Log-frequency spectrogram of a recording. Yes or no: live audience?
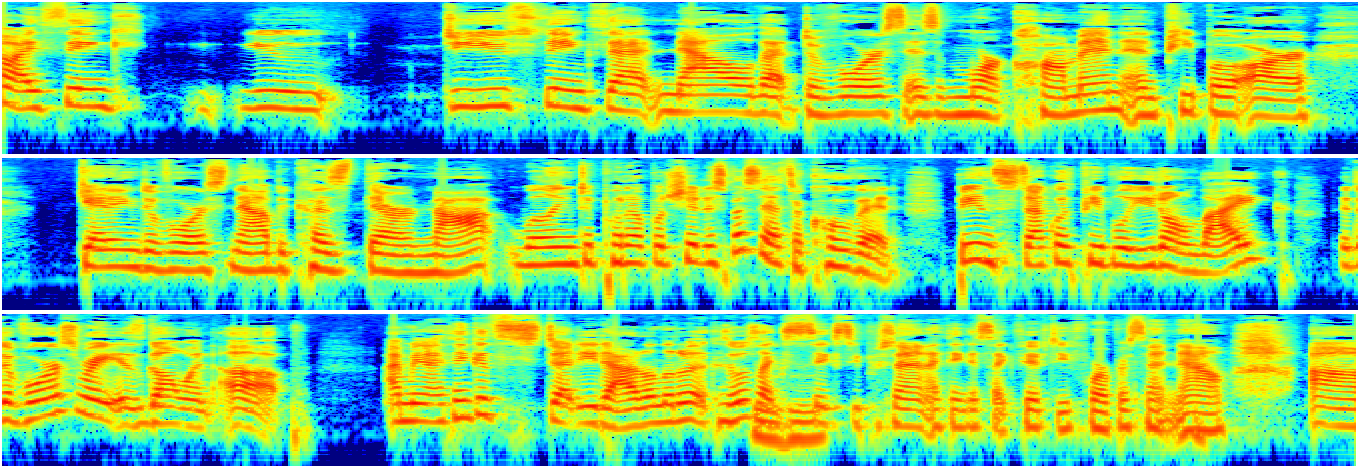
no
